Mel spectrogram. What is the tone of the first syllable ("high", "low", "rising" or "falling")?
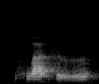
rising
